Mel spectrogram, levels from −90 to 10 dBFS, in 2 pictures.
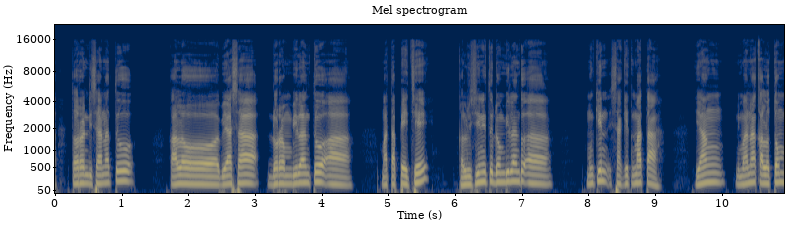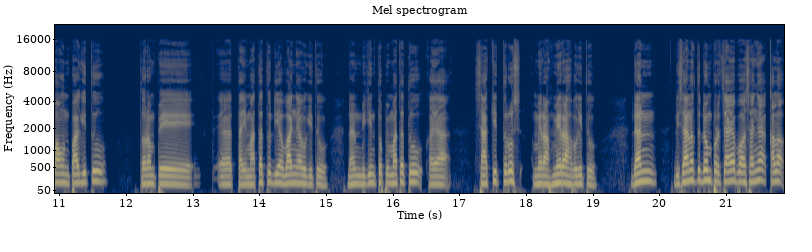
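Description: Audio missing between chunks at 6.99 s: the speech jumps forward abruptly, with about a tenth of a second gone and the two sides butted together without a gap. The likely cause is a recorder working in 10-second chunks that drops a short piece while switching between them.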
